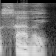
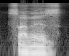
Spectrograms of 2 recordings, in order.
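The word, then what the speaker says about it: savez: كما عندنا هنا فو سافي، فو سافي سافي، لا نقرأها مثلا سافيز بل نقرأها سافي.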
